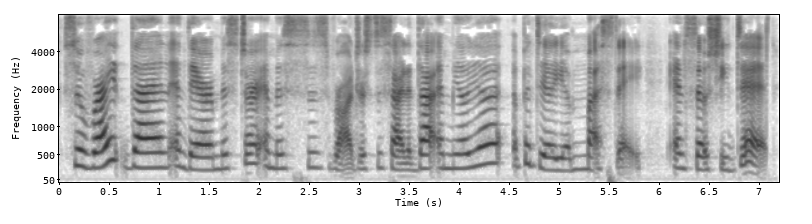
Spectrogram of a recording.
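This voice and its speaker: A woman reading a children's picture book aloud with expressive storytelling. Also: high-pitched, measured pace, vocal fry, hardly any pauses. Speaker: reader.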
